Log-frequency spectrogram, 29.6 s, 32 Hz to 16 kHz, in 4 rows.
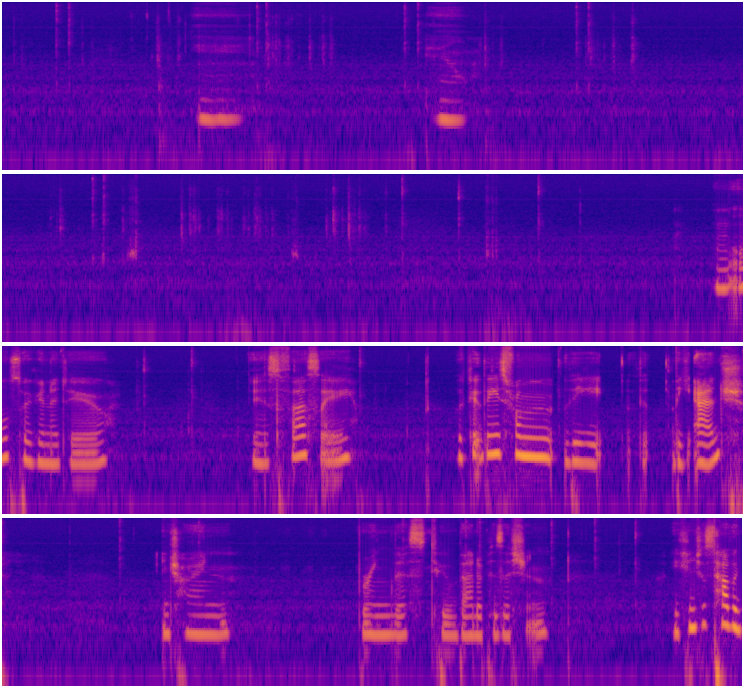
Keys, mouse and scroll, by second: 0.5 shift+right click, 1.6 e, 3.1 s, 4.6 s, 4.8 g, 7.8 r, 8.7-9.2 scroll down 7, 9.2 a, 9.7 a, 10.3-10.9 scroll down 2, 10.3 a, 10.9 a, 11.4 middle click, 12.2-12.8 scroll up 5, 12.8 middle click, 16.7 middle click, 18.0 scroll up 3, 18.4 shift+middle click, 20.0-20.4 scroll down 2, 20.4 middle click, 22.2 click, 24.2 click, 26.9 right click, 27.7 click, 28.6 middle click.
